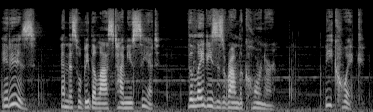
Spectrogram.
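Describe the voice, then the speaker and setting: A woman's voice: mid-range voice, expressive, moderate pace, soft background music, natural voice. An actress playing a haughty middle-aged woman who runs an art gallery in a video game, clipped and cold. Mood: icy. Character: curt, icy woman art gallery director.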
